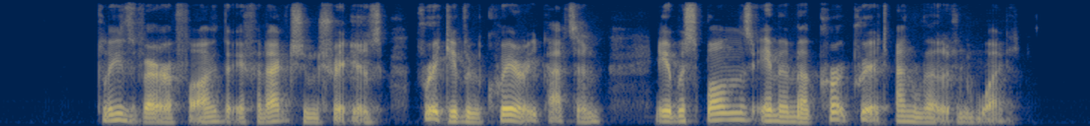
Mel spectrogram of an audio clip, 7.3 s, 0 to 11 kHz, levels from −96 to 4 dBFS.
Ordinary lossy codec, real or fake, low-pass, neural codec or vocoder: none; fake; 9.9 kHz; autoencoder, 22.05 kHz, a latent of 192 numbers a frame, VITS, trained on one speaker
